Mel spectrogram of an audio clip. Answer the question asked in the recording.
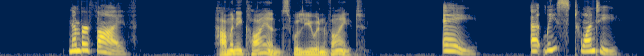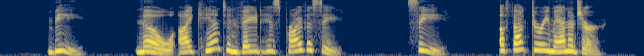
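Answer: A: At least 20.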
